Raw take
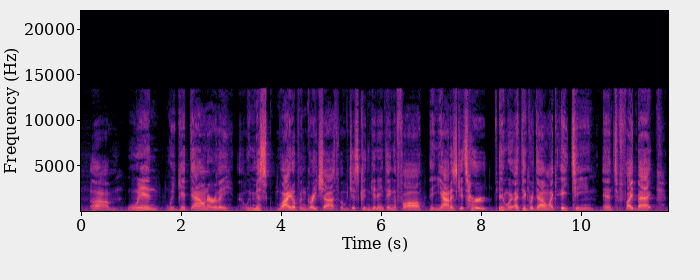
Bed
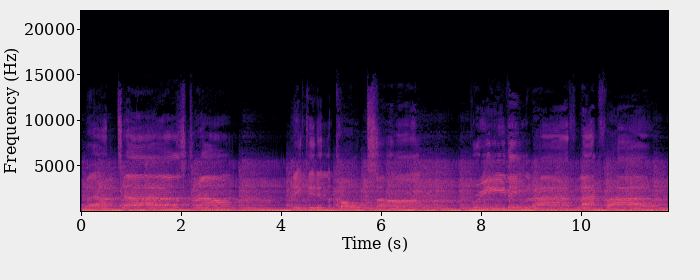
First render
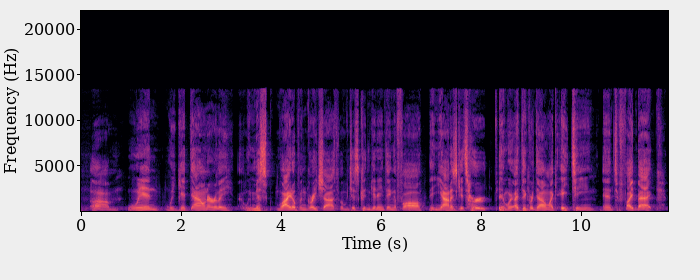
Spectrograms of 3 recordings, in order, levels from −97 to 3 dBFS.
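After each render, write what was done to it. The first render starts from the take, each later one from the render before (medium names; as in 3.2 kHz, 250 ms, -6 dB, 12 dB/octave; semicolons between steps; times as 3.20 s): de-hum 60 Hz, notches 3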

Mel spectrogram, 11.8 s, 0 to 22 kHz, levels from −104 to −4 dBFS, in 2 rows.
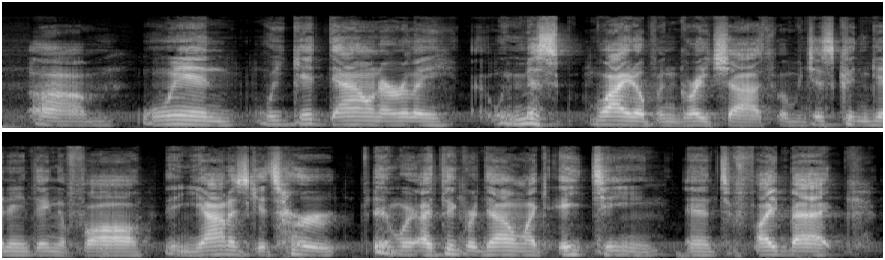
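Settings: comb 2 ms, depth 37%; dynamic bell 5 kHz, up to +6 dB, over -43 dBFS, Q 1.1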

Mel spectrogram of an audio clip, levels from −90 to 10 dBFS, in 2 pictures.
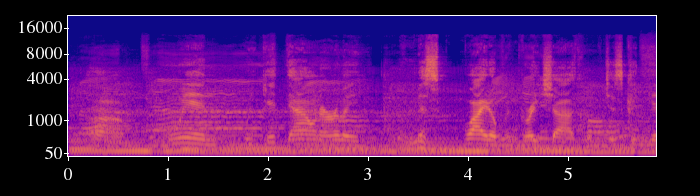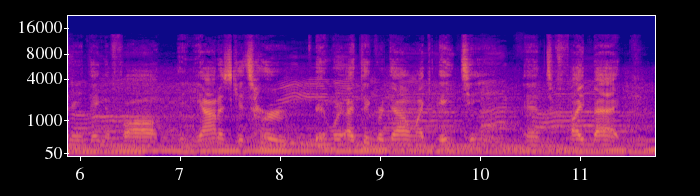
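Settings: add bed -1 dB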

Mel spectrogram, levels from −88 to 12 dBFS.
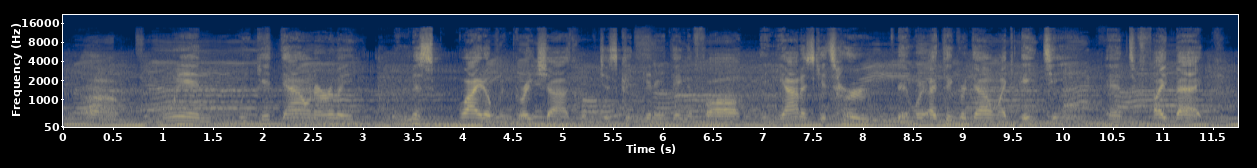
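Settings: trim +2.5 dB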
